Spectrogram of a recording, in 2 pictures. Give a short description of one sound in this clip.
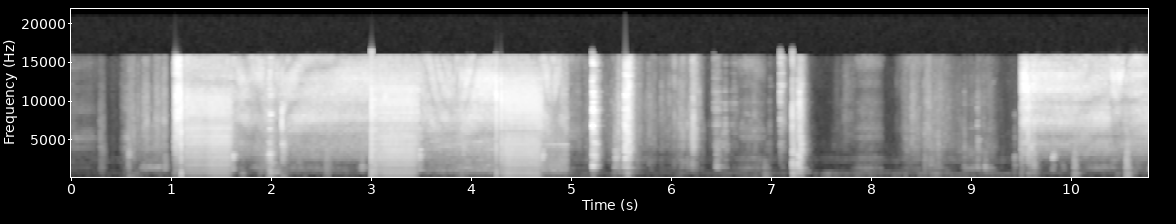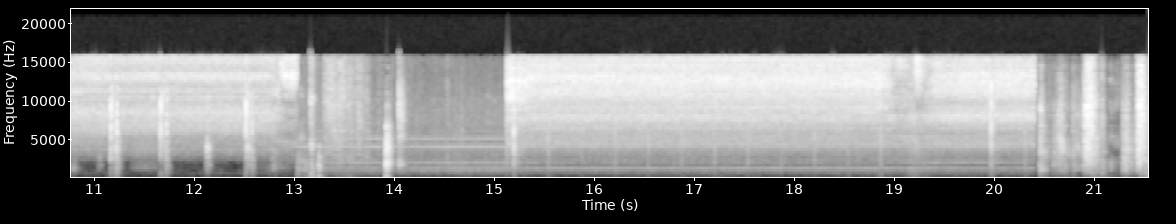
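A welding arc hisses and buzzes steadily.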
